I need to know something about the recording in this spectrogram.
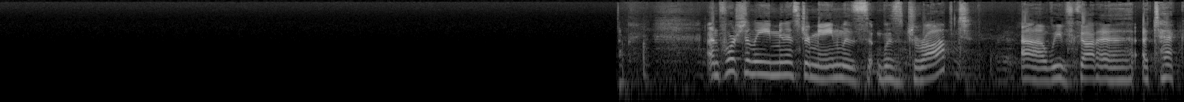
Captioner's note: silence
